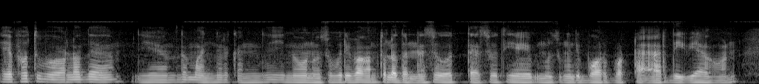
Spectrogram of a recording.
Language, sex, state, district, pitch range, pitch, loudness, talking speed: Chakma, male, Tripura, Dhalai, 95-110 Hz, 100 Hz, -21 LUFS, 175 wpm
